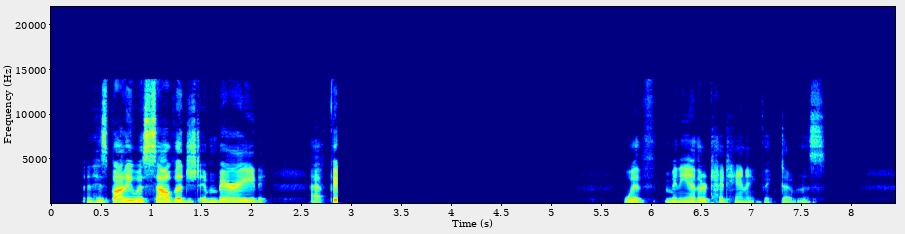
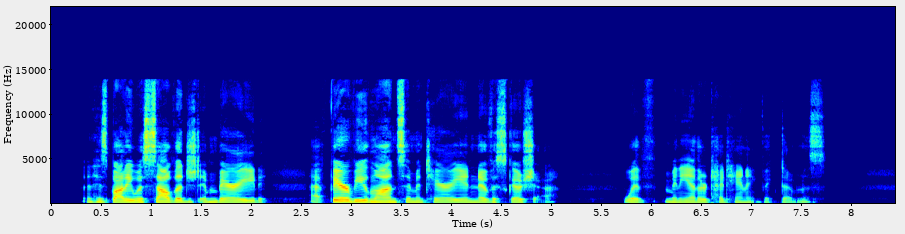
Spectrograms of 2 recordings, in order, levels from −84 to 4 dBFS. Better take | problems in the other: second | audio cutting out; at 3 s for 2.5 s

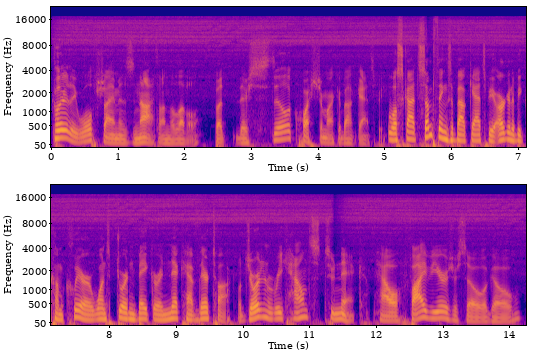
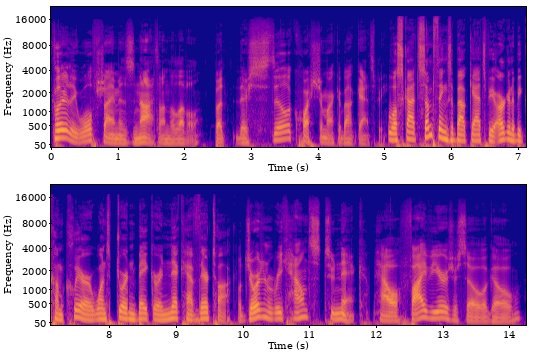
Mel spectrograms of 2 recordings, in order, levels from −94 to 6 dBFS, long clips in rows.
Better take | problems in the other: second | hiss; noticeable; throughout; 15 dB below the speech

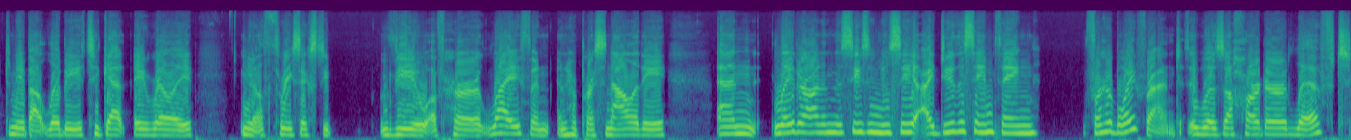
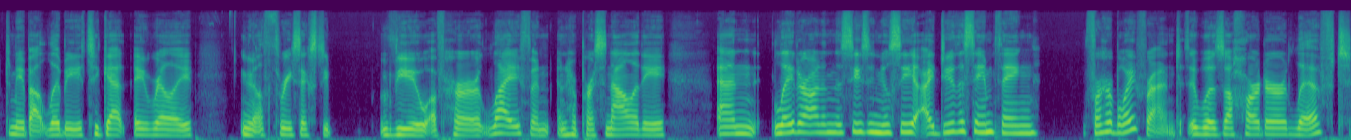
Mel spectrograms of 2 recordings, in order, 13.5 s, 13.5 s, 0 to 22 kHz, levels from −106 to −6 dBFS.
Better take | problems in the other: second | distortion; slight; 13% of the sound clipped

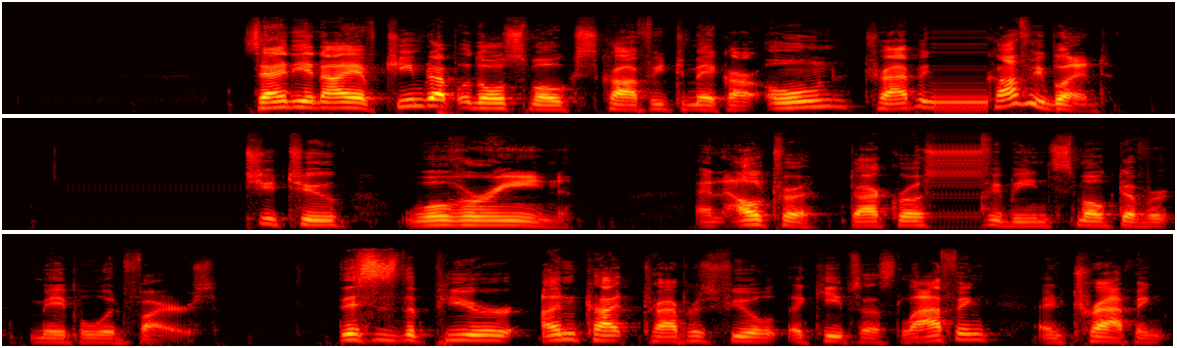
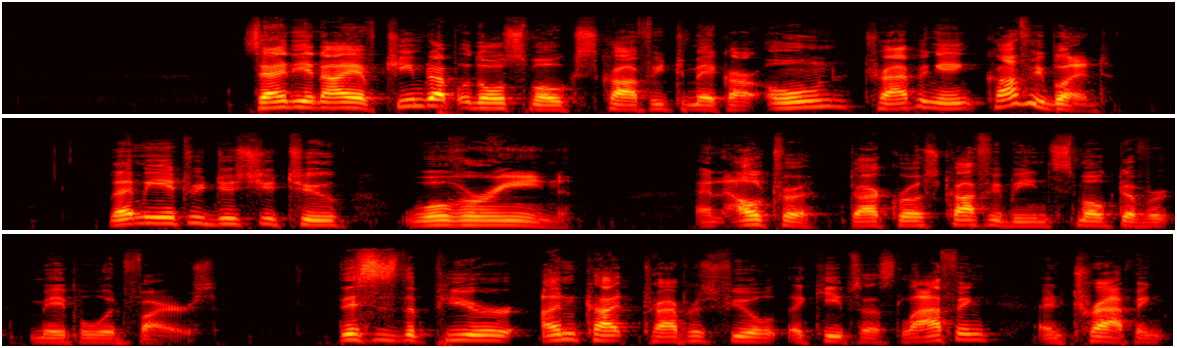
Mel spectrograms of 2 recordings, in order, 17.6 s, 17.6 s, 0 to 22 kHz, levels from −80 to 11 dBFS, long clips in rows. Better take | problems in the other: second | audio freezing; at 4.5 s, at 6 s for 1 s and at 11 s

